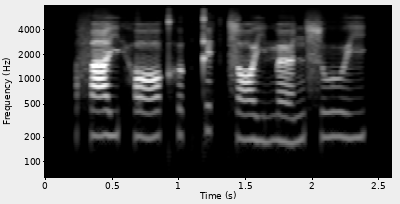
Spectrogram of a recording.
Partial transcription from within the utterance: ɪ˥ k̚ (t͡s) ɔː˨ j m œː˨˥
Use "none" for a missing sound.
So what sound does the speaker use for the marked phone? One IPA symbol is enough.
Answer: t͡s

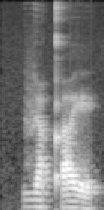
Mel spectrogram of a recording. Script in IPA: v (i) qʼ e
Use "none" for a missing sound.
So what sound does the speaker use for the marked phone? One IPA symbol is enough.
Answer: i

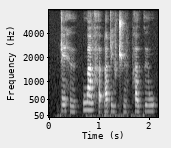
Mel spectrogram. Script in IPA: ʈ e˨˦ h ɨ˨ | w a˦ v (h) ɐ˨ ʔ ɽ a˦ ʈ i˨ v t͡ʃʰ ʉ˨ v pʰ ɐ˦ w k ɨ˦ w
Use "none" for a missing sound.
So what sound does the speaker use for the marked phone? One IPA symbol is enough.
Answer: h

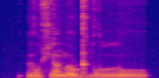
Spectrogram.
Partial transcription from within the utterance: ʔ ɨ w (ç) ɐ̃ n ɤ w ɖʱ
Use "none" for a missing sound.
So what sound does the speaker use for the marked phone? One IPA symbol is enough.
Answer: ç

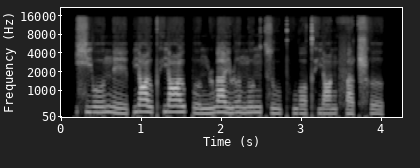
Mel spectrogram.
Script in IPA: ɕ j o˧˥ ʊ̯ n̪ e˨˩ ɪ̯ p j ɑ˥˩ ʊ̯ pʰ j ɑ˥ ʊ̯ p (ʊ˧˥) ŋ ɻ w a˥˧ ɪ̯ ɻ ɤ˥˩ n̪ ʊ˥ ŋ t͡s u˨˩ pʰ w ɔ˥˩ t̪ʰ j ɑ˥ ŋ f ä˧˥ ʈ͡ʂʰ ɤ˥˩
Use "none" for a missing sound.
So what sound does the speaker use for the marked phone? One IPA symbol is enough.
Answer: ʊ˧˥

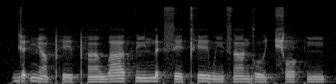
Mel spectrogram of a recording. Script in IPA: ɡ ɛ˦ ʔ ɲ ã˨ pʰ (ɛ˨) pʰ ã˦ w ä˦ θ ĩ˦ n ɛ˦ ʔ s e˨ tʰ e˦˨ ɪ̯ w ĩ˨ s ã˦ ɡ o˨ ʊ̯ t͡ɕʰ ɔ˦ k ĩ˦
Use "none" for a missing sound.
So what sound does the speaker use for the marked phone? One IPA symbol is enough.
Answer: e˨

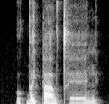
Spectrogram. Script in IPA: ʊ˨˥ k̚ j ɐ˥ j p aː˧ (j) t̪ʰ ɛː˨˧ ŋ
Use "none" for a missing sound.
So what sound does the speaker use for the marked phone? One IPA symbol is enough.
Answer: w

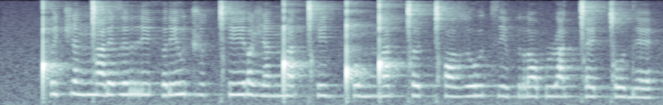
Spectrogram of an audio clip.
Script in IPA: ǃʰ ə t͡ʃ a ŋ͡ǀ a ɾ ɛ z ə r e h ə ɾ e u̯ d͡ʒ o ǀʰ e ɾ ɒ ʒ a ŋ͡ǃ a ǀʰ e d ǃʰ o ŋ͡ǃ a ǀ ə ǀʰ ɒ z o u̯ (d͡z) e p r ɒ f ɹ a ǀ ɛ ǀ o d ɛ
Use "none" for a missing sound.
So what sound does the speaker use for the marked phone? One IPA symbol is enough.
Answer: t͡s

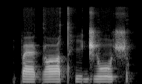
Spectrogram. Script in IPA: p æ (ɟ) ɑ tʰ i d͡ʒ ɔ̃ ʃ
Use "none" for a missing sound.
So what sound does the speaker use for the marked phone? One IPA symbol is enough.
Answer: ɡ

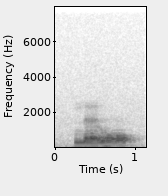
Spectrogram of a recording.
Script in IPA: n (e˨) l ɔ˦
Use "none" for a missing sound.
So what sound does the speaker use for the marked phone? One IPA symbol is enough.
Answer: ɛ˨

